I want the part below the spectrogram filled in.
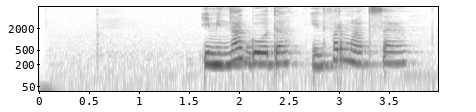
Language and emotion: Russian, positive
